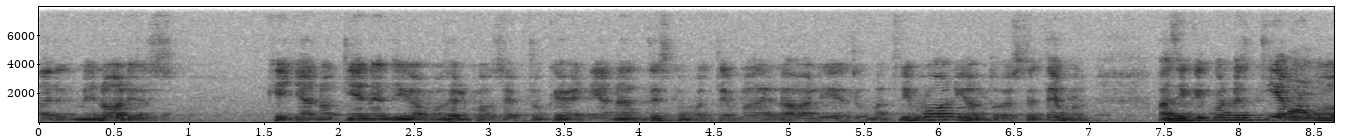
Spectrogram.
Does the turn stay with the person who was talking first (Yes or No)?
Yes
